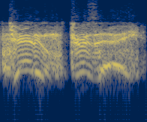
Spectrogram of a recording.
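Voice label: attack position, mood low, Hungarian; War Thunder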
